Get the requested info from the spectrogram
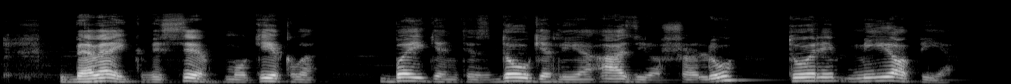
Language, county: Lithuanian, Kaunas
